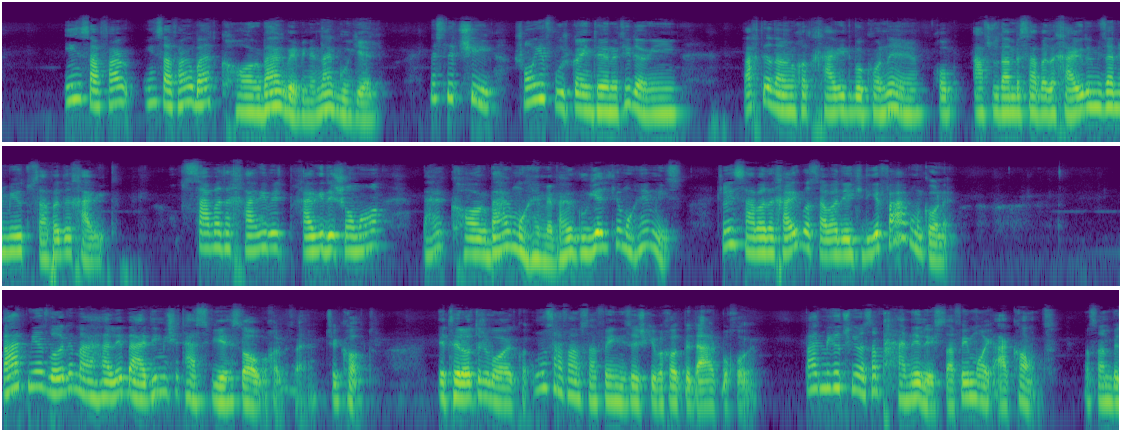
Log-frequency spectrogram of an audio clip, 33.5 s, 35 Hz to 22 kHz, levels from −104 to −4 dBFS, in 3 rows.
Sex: male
